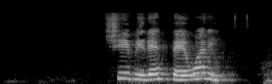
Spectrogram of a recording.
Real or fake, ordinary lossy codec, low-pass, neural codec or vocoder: real; Opus, 16 kbps; 10.8 kHz; none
